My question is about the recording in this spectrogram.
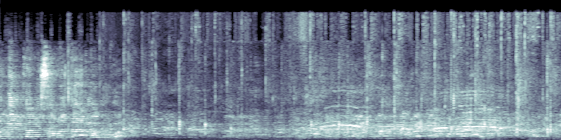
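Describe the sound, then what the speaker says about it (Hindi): Crowd of guests at a first birthday party clapping in welcome, a steady burst of applause mixed with chatter and cheerful voices throughout. "थोड़ा तालियों के साथ वेलकम समझदार लोगों का।"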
